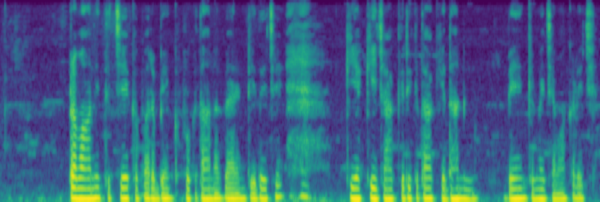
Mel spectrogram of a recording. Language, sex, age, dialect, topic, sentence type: Maithili, male, 18-24, Eastern / Thethi, banking, statement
